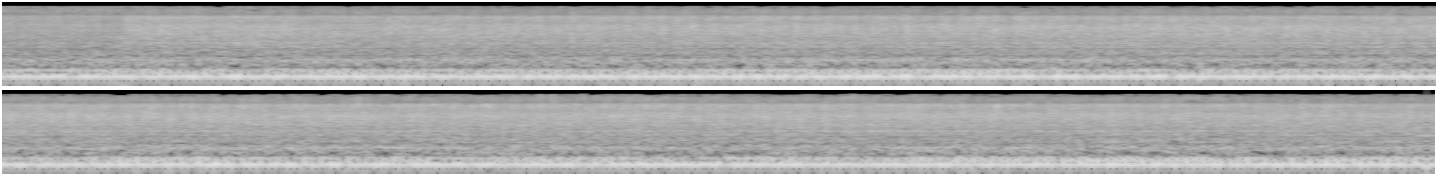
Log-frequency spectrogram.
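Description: Tomato masala with kalonji and bay leaves sizzling steadily in oil in a pan as it fries, with a steady low hum underneath.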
